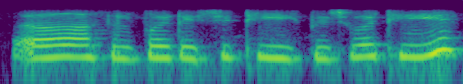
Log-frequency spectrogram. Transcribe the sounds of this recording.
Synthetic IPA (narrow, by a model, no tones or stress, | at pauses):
əəselpəjʈ̪et͡ɕiːʈʰiːk̚t̪ut͡ɕʋaʈʰiːk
